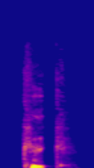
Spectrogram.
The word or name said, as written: kick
